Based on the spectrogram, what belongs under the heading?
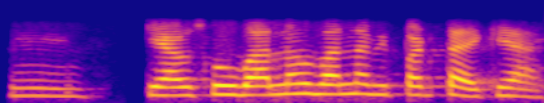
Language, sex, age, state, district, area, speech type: Hindi, female, 30-45, Uttar Pradesh, Ghazipur, rural, conversation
